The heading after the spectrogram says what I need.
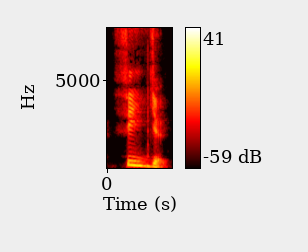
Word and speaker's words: fille: fille donc une fille ça s'écrit F i l l qui fait le son y et un e à la fin fille petite image pour te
